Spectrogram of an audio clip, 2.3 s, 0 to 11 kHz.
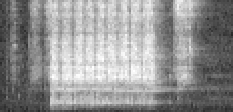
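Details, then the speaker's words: VW cylinder head valve job, with intake seats cut at 45/30/60 degrees, then the valve hand-lapped on its seat: a dry, gritty rasp for about a second, then quieter scrapes; normal valve lapping. "They'll just do the valve job and let the car lap it in. And that's not the way to do it. I was taught to lap it in."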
